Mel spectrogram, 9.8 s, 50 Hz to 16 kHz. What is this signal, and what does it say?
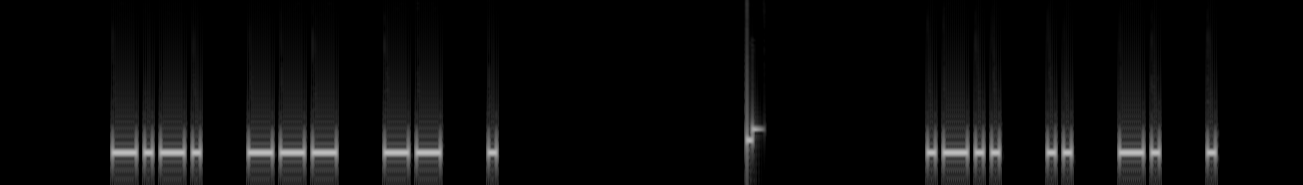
Morse code, heard as a keyed tone, about 20 wpm, spaced as for 15 wpm, 700 Hz. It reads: COME LINE
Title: 2x Character Spacing - Top 200 Words - 20wpm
